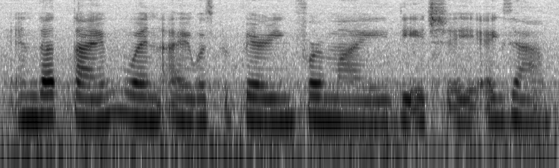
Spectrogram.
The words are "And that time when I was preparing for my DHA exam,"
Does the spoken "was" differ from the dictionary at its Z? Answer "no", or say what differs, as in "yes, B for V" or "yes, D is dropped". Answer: yes, S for Z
